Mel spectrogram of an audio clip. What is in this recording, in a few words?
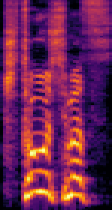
Jp Speech Pilots Torpedo Land; World Of Warships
